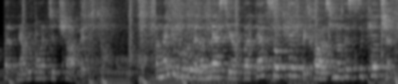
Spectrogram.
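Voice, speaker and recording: A woman's voice: on the high side, fairly quick. Chatty woman cooking in an echoey kitchen. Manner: chatty, upbeat, thinks aloud while working. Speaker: cooking show host. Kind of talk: home cooking demonstration. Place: home kitchen. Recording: very echoey room with music behind.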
